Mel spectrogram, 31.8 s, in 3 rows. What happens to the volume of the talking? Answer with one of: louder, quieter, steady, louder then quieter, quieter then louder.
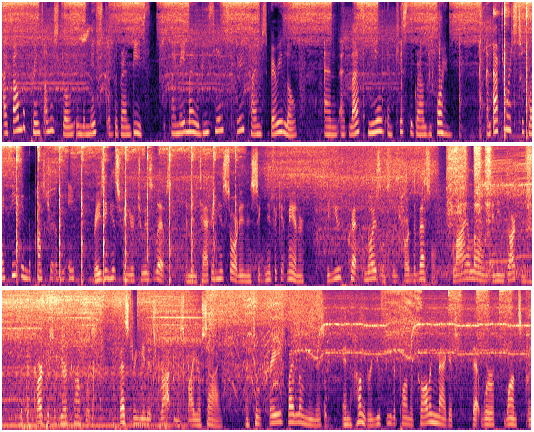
steady.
